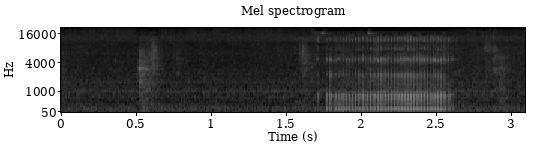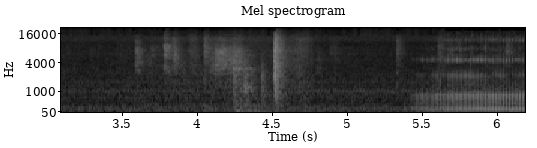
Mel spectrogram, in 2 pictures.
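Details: Shih Tzu dog snoring: two loud, rough, rumbling breaths with a snorting, vibrating quality, separated by quieter breathing and small noises.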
